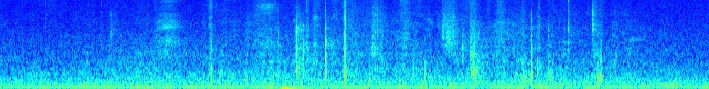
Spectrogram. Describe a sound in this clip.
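Papers rustle and shuffle on a table close by.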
